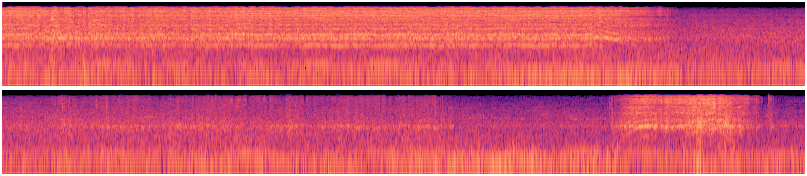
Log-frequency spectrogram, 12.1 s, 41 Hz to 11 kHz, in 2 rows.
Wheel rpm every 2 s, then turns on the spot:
160, 160, 40, 10, 10, 20.
6-10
